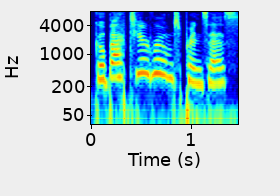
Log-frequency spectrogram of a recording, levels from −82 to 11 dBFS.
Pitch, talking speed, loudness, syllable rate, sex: 305 Hz, 245 wpm, -17 LUFS, 5.1 syllables/s, female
